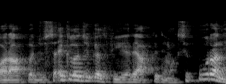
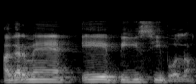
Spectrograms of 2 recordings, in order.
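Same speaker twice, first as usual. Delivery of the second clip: slow letters; 2 semitones lower, slower than usual. Shown as a demonstration. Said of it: "अब आप देखिए कि अगर मैं कॉन्सोनेंट्स बोलता हूं".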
